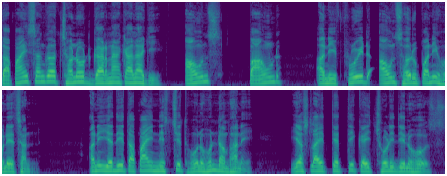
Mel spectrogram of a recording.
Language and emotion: Nepali, neutral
